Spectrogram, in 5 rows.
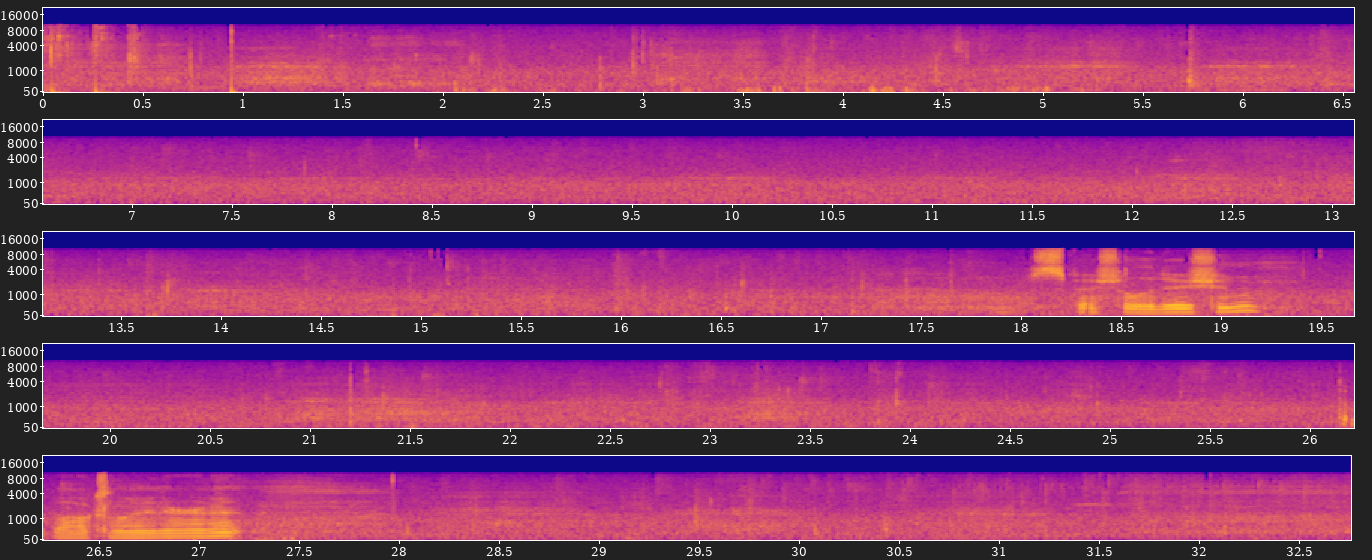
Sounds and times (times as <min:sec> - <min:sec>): Speech: 0:18.0 - 0:19.4, 0:26.1 - 0:27.3.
